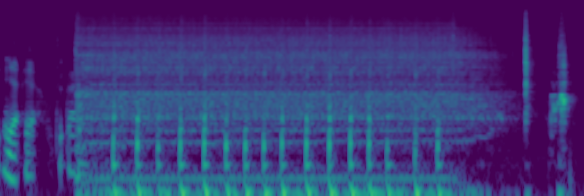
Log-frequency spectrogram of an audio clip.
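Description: A coffee grinder whirs steadily and grinds beans.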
